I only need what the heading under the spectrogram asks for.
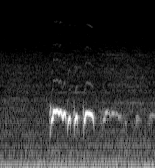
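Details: One loud staccato cooing burst from a caged, aggressive zebra dove readied for trap work, four to five clipped notes in quick succession, followed by fainter echoing coos from another dove.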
